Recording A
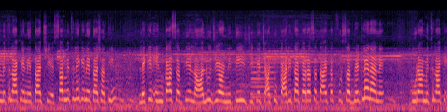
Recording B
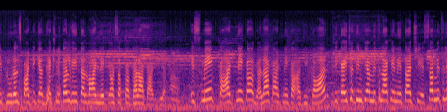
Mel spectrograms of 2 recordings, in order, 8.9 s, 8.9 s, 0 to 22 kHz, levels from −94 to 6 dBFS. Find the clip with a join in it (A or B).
B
